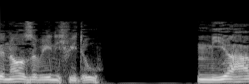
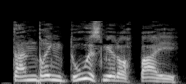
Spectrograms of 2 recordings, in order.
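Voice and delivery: put-on high, louder boyish challenge; defiant boy; 10 semitones higher, 4 dB louder than usual. A narrator's reading. Bran challenging Jojen to teach him, high defiant boy. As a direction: throw it back at him like a stubborn boy.

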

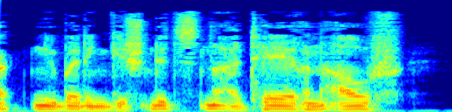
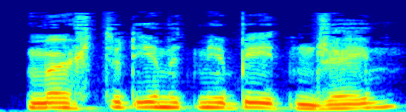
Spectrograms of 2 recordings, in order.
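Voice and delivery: put-on higher, devout young knight; Lancel; 8 semitones higher than usual. Lancel confessing his new faith to James, earnest. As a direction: speak like a pious, fervent cousin.

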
